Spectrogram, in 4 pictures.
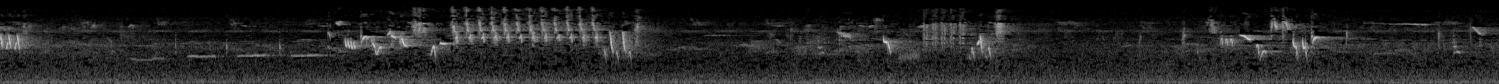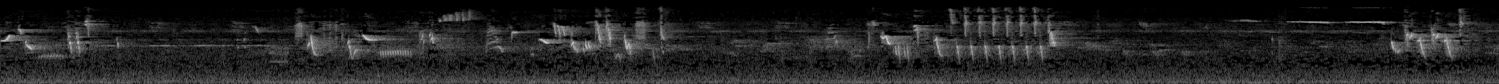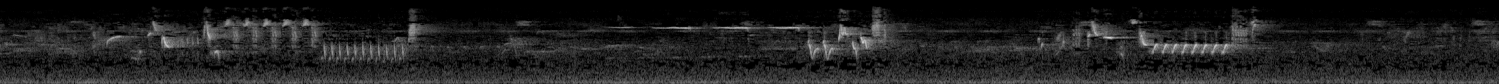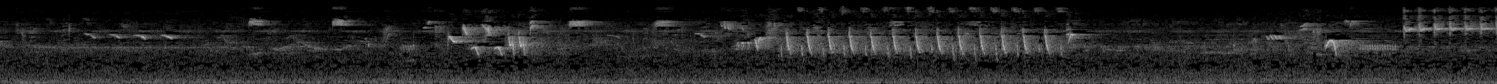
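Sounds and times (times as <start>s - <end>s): birdsong with chirps and trills: 0.0s - 59.9s.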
